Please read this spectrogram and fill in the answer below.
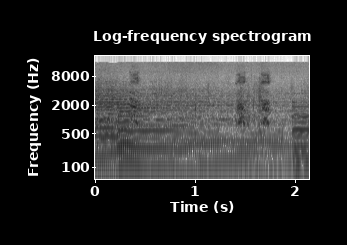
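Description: A small dog gives about three short, high yips over soft background music of sustained notes.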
